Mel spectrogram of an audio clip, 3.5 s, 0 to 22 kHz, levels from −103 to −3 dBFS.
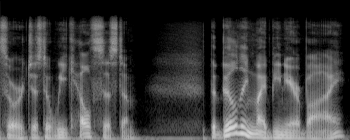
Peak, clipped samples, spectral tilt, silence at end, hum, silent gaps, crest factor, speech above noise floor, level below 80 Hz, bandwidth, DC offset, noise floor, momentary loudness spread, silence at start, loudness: -14 dBFS; under 0.1%; -5.5 dB/octave; 0.05 s; none; none; 16 dB; 25 dB; -42 dBFS; 13.5 kHz; under 0.1%; -54 dBFS; 11 LU; 0 s; -29 LUFS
